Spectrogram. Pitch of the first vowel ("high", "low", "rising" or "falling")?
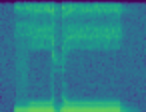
high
